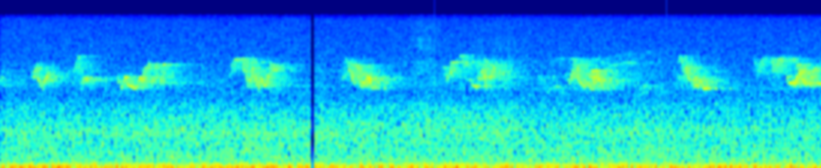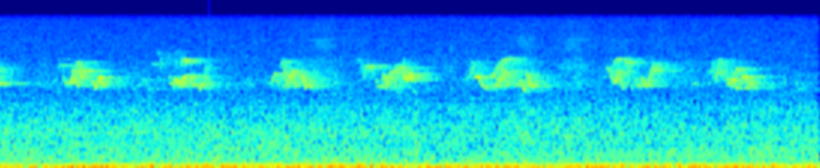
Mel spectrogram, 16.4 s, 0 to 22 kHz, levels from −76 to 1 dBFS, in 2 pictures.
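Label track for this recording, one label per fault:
3.110000	3.140000	gap 32 ms
4.350000	4.350000	pop
6.670000	6.670000	pop
10.300000	10.300000	pop

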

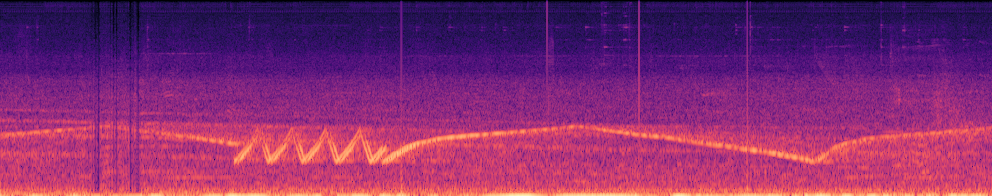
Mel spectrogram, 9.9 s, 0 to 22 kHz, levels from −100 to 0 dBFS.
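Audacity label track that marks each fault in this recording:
0.850000	1.410000	clipped -21.5 dBFS
4.010000	4.020000	gap 7.3 ms
5.470000	5.470000	pop -10 dBFS
6.390000	6.390000	pop -4 dBFS
7.470000	7.470000	gap 3.5 ms

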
